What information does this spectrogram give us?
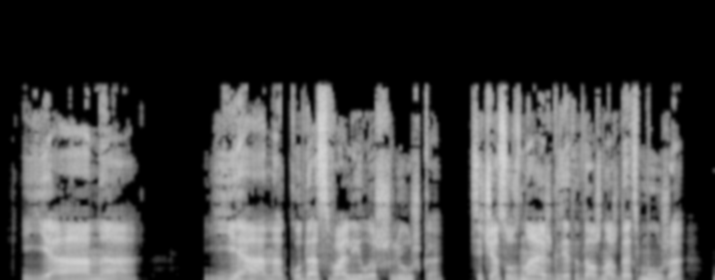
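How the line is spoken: Loud shouting. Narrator (Russian): громко кричал

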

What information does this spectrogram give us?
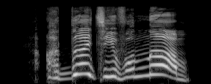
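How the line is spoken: Shout. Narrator (Russian): закричал я

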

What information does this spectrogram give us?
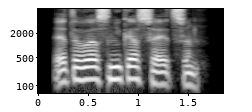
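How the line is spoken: Dry reply. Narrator (Russian): сухо ответил

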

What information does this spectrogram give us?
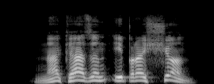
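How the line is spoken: Loud admiring shout. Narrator (Russian): Князь Чигор восхищенно, как старший по годам, громко выкрикнул

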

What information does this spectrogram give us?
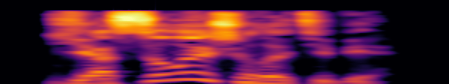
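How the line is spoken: Excited exclamation. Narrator (Russian): взволнованно воскликнул Бальт

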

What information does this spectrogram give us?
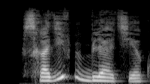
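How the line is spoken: Calm reply. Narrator (Russian): спокойно отвечает Сорока

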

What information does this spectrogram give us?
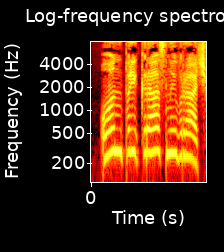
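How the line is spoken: Neighbor exclaiming. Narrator (Russian): воскликнула соседка

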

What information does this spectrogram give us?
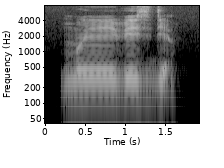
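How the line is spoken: Booming lifeless voice. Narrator (Russian): ответил ему гулкий неживой голос

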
